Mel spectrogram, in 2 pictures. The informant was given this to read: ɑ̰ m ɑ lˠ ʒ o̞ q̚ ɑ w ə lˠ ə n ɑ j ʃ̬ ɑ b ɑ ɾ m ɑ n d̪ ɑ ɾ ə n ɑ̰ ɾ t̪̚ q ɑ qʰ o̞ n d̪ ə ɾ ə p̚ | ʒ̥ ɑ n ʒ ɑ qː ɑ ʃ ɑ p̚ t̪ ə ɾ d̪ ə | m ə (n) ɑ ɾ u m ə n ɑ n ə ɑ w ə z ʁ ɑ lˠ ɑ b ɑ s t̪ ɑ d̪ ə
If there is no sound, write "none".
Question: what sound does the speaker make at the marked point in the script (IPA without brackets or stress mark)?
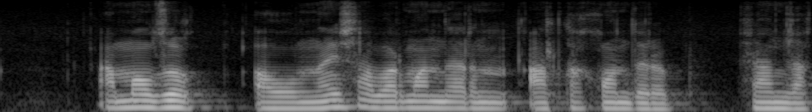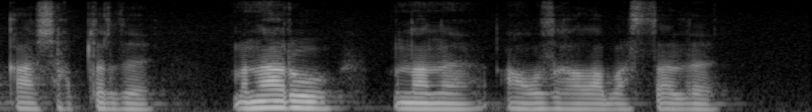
n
